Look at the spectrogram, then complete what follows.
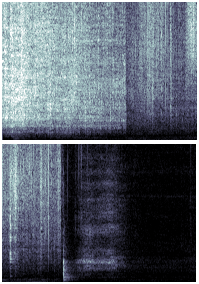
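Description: Beaten egg poured into a hot, oiled rectangular tamagoyaki pan, sizzling loudly at first and dying down after about two seconds. About four seconds in a knife knocks once on a wooden cutting board as it cuts through the rolled omelette.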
